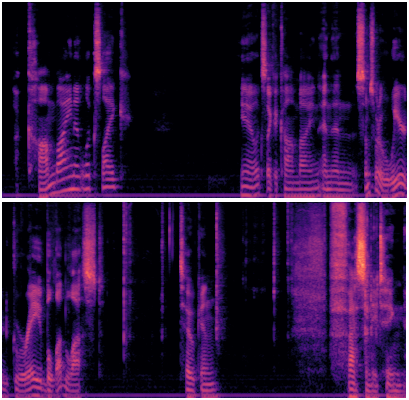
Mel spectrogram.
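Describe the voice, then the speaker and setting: A man's fairly low voice at a very slow pace, broken by long, frequent pauses. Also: ordinary pitch variation. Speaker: board game YouTuber. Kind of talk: casual unboxing commentary.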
